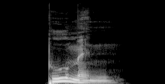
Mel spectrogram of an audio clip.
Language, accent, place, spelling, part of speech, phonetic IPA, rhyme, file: German, Germany, Berlin, boomen, verb, [ˈbuːmən], -uːmən, De-boomen.ogg
- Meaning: to boom (to flourish, grow, or progress)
